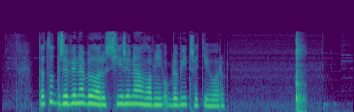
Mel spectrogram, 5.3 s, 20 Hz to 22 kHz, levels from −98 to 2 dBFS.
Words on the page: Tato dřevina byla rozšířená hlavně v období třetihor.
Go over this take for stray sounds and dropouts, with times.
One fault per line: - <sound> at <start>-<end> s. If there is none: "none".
- thud at 4.4-4.6 s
